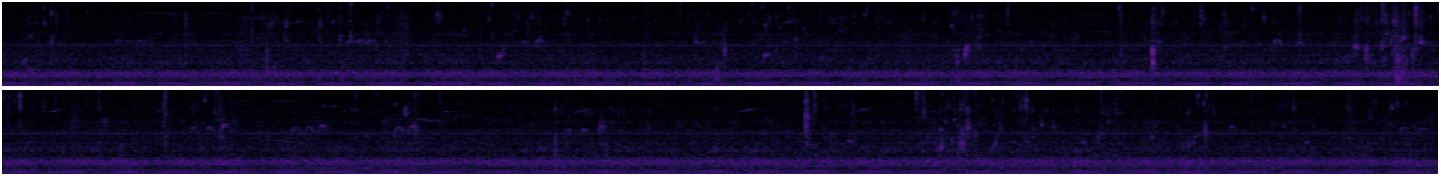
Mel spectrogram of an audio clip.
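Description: Ducklings splashing and dabbling in a shallow tray of water: faint, scattered little splashes and drips, a few louder ones about halfway through, over a steady low hum.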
